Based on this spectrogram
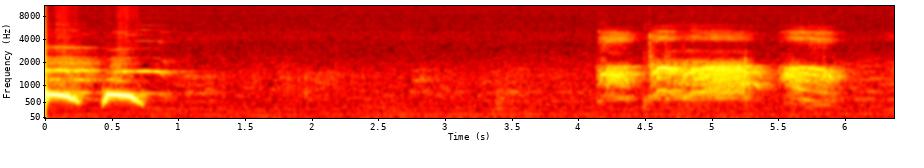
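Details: Spotted dove used as a lure bird calling: two loud arched coos near 700 at the start, then a pause and a rougher, blurred burst of cooing toward the end.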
